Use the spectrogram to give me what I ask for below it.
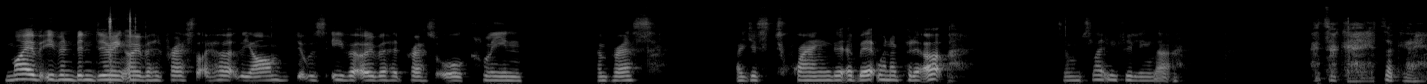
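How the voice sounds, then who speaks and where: A young fitness streamer from southern England, with a southern English accent, chats casually with her viewers while lifting weights. Her medium-pitched voice has fairly even intonation at a normal speed, and she pauses often, rambling and laughing frequently.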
